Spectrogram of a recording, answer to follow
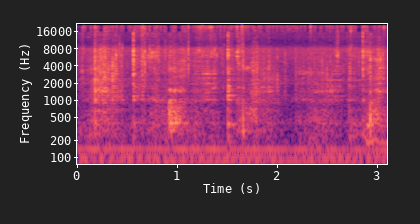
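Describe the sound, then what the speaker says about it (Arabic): Macaroni frying in a pan is stirred steadily, with a continuous sizzle broken by scraping strokes at a loose, irregular rhythm, close and loud with no talking. "تقلبي فيها كده عشان ما تتحرقش منك"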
